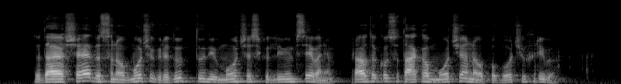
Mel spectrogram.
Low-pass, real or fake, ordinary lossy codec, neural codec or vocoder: none; real; none; none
